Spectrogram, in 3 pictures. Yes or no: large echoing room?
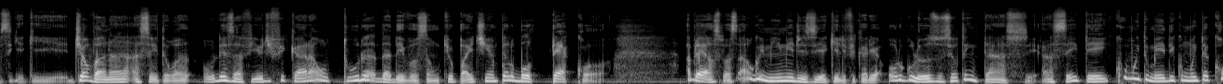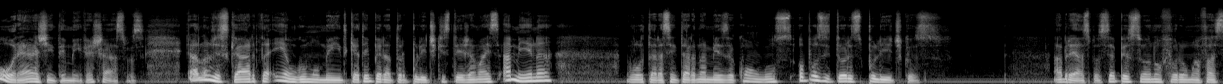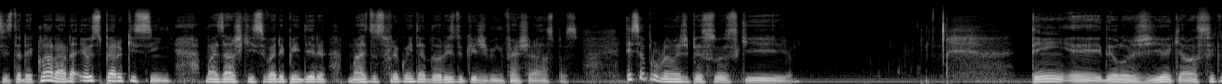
no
